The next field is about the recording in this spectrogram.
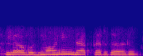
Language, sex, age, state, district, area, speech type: Telugu, female, 18-30, Andhra Pradesh, Krishna, urban, conversation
